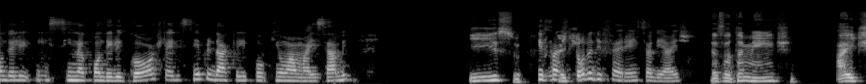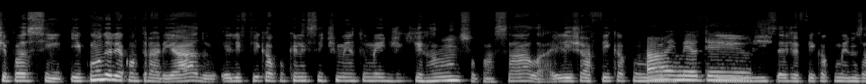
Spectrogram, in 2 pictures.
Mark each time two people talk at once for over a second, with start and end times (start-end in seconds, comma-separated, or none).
15.1-16.4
